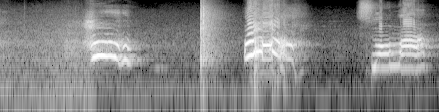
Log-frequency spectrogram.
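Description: A woman's loud, shocked wordless exclamations, with a single sharp hand slap about two seconds in.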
